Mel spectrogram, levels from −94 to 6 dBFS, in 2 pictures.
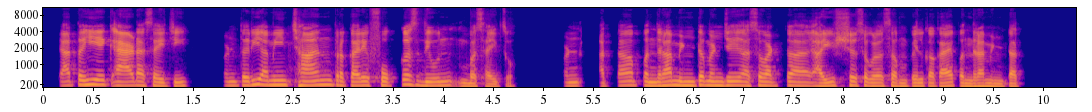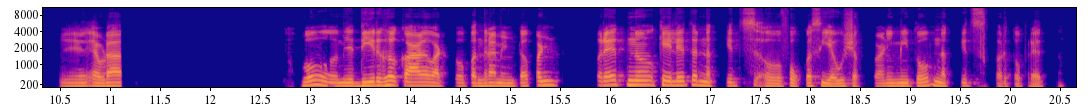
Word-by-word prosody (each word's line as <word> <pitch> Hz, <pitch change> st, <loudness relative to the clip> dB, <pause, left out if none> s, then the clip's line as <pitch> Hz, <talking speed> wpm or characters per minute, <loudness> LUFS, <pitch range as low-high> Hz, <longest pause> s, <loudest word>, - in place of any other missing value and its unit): त्यातही 185 Hz, +5 st, +2 dB
एक 190 Hz, -6 st, -3 dB
ॲड 160 Hz, 0 st, +5 dB
असायची. 145 Hz, -1 st, -1 dB, 0.4 s
पण 160 Hz, 0 st, -4 dB
तरी 170 Hz, +5 st, +3 dB
आम्ही 185 Hz, 0 st, +3 dB
छान 170 Hz, +3 st, +3 dB
प्रकारे 165 Hz, -2 st, +1 dB
फोकस 165 Hz, +4 st, 0 dB
देऊन 155 Hz, -3 st, 0 dB
बसायचो. 110 Hz, -, -2 dB, 0.5 s
पण 145 Hz, +1 st, -3 dB, 0.2 s
आता 145 Hz, +6 st, -3 dB
15 155 Hz, +1 st, +3 dB
मिनिटं 165 Hz, 0 st, +2 dB
म्हणजे 165 Hz, 0 st, +2 dB
असं 160 Hz, +1 st, -1 dB
वाटतं- 155 Hz, +1 st, -1 dB, 0.3 s
आयुष्य 145 Hz, +5 st, +1 dB
सगळं 140 Hz, -3 st, 0 dB
संपेल 135 Hz, -1 st, 0 dB
का 135 Hz, -, +1 dB
काय 135 Hz, +2 st, +3 dB
15 130 Hz, -1 st, +2 dB
मिनिटात 120 Hz, -1 st, 0 dB, 0.8 s
ए 135 Hz, 0 st, -3 dB
एवढा 140 Hz, +1 st, +3 dB, 1.8 s
हो, 170 Hz, +2 st, +1 dB
म्हणजे 140 Hz, 0 st, +1 dB
दीर्घ 155 Hz, +3 st, +4 dB
काळ 150 Hz, -1 st, +4 dB
वाटतो 135 Hz, 0 st, -3 dB
15 135 Hz, 0 st, +1 dB
मिनिटं 130 Hz, 0 st, -1 dB
पण 170 Hz, +1 st, +1 dB, 0.4 s
प्रयत्न 180 Hz, +1 st, +2 dB
केले 170 Hz, -2 st, +3 dB
तर 185 Hz, -, +2 dB
नक्कीच 145 Hz, -3 st, -4 dB
अ, 125 Hz, -2 st, -2 dB
फोकस 130 Hz, 0 st, -3 dB
येऊ 120 Hz, -2 st, +1 dB
शकतो 125 Hz, -, -8 dB
आणि 125 Hz, +2 st, -1 dB
मी 130 Hz, 0 st, +1 dB
तो 140 Hz, +2 st, 0 dB
नक्कीच 135 Hz, -1 st, -4 dB
करतो 115 Hz, 0 st, -9 dB
प्रयत्न. 125 Hz, +3 st, -8 dB
150 Hz, 145 wpm, -22 LUFS, 135-165 Hz, 1.8 s, ॲड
